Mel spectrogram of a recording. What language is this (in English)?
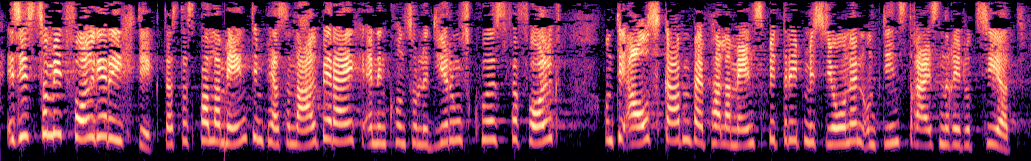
German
